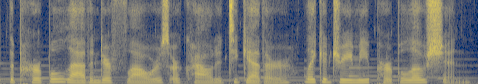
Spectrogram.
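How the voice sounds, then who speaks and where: A woman's voice: mid-range voice, darkish tone. Woman narrating a children's story over music.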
